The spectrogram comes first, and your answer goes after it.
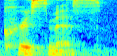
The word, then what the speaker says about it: Christmas: vowel examples about fitness there are some words that are just written with a silent T for example Christmas whistle mortgage these unfortunately just need to be learned there is one case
